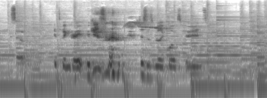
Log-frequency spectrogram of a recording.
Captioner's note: laughs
